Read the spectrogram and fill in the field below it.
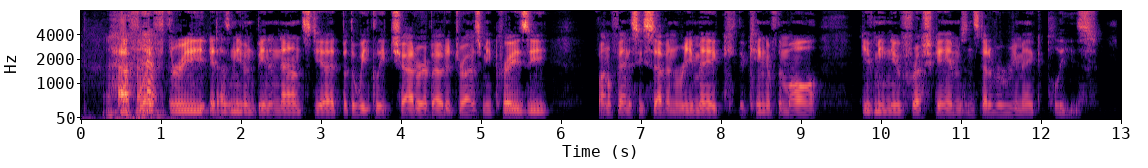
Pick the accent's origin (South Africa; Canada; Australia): Canada; Hey, well, I'm Canadian and I play Madden, so there you go.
